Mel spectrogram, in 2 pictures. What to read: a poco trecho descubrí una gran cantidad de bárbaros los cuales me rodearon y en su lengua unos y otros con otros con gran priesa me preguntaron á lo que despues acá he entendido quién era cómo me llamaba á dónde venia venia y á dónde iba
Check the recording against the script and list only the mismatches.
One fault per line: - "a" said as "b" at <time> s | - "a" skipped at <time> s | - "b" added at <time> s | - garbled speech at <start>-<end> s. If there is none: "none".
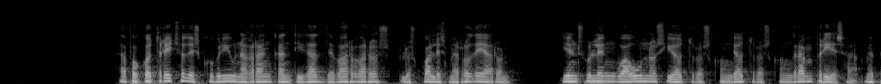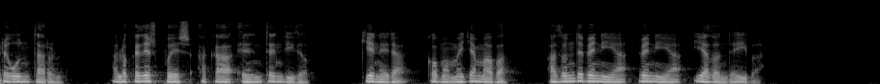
none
